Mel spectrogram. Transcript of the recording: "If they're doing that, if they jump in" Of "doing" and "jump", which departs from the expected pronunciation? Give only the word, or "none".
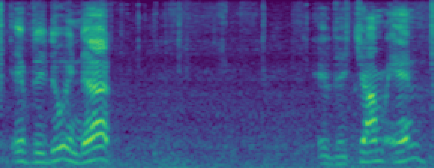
jump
